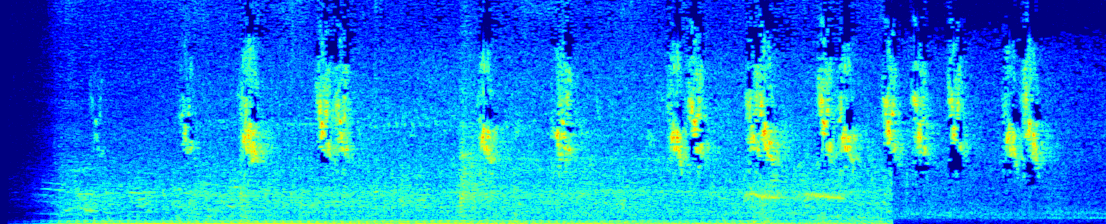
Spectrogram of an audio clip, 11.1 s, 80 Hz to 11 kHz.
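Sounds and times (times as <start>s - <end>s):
low engine hum: 0.1s - 9.0s.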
